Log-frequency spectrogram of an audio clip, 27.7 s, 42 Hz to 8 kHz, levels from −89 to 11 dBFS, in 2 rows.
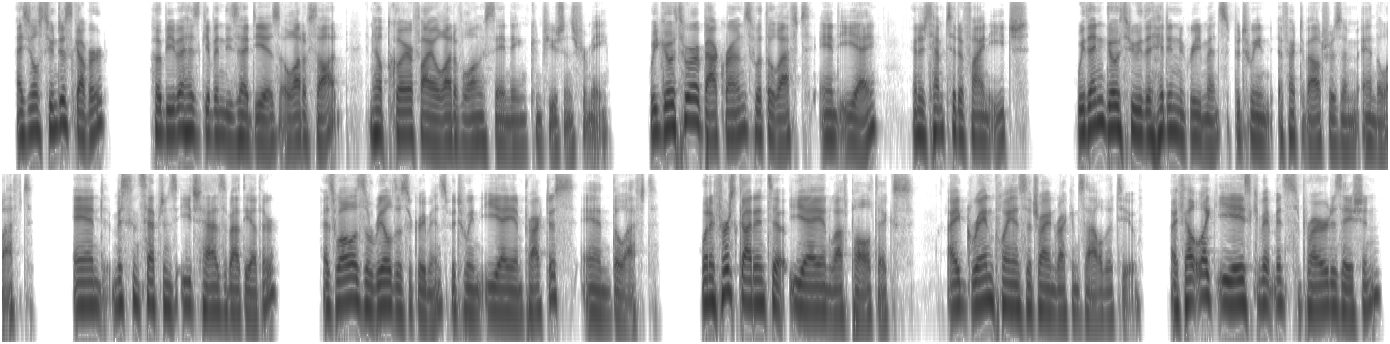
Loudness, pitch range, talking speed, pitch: -20 LUFS, 110-140 Hz, 210 wpm, 125 Hz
